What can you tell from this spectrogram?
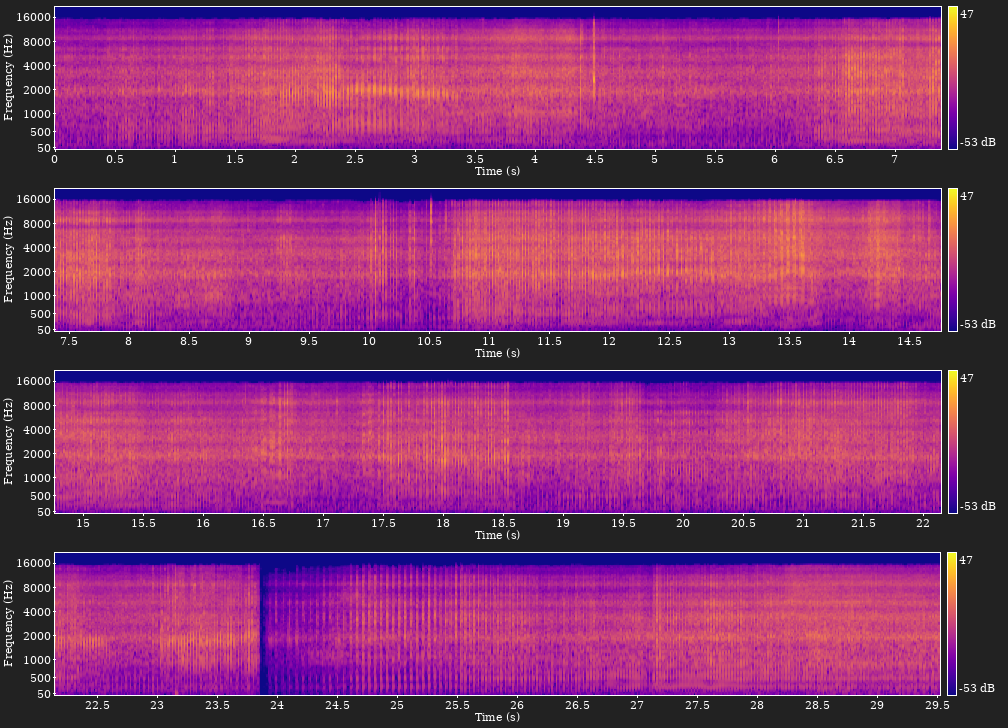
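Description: Dirt bike engine revving hard and backing off again and again as it is ridden around a motocross track, heard close up with wind rushing over the microphone. The sound drops out sharply for a moment about three-quarters of the way through.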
